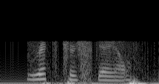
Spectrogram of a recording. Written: rictor

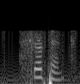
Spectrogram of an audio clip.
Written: Serpentor

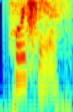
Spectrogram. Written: corsair

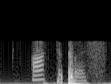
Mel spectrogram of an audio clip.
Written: Doctor Octopus

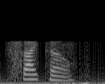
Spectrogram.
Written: Psyche Out

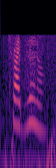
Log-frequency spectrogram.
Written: living tribunal

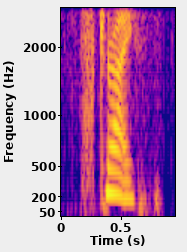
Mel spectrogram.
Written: stryfe

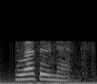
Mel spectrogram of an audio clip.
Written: Leatherneck

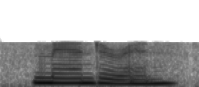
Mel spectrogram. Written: Mandarin

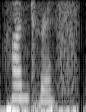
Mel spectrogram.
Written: Huntress

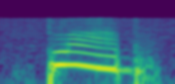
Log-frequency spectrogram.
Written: Blob

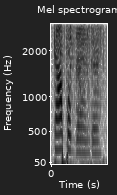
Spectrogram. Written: Doppelganger

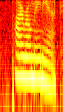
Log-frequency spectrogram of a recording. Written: Pyro

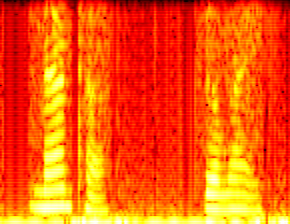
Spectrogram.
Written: ray fillet

